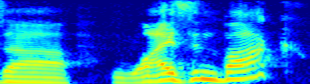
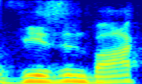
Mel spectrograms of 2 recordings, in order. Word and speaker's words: Weizenbock: There's Weizenbock, which is, or Wiesenbock, depending if you want to use the traditional German pronunciation, which is a wheat forward style of Bock.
